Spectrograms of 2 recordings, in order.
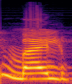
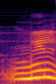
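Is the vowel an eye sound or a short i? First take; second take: eye sound; short i. First: The vowel is an eye sound. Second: The vowel is a short i sound. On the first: The speaker calls it right. "माइल्ड पढ़ेंगे" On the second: The speaker calls it wrong. "इसे मिल्ड मत मिल्ड नहीं पढ़ेंगे"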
